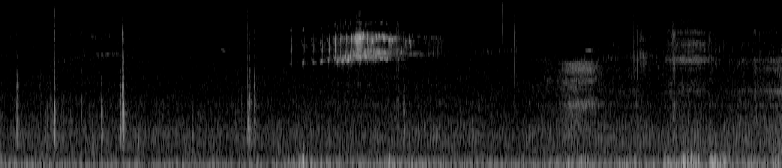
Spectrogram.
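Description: A corn bunting gives its brief, high jangling song, a few accelerating ticks running into a glassy rattle like shaken keys, over low rumbling background noise and scattered clicks.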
